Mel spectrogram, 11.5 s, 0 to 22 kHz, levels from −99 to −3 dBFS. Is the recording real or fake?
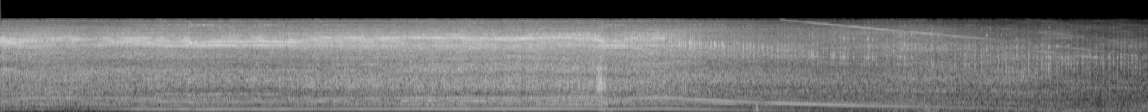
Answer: real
